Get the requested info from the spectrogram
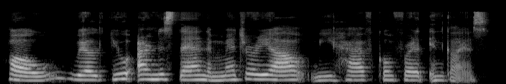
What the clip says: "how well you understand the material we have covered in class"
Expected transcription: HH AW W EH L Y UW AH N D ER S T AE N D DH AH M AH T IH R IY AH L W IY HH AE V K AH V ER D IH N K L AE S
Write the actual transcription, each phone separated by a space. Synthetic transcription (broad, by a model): HH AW W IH L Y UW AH N D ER S T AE N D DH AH M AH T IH R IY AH L W IY HH AE V K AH F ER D IH N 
